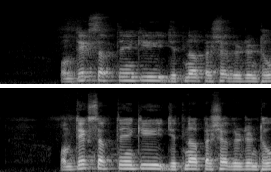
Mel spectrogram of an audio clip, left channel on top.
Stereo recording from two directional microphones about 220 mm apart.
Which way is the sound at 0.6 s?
50° right (ahead or behind).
